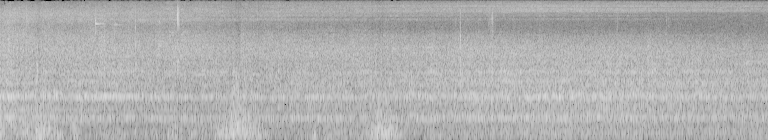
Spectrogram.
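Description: A train approaches in the distance with a low rumble.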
